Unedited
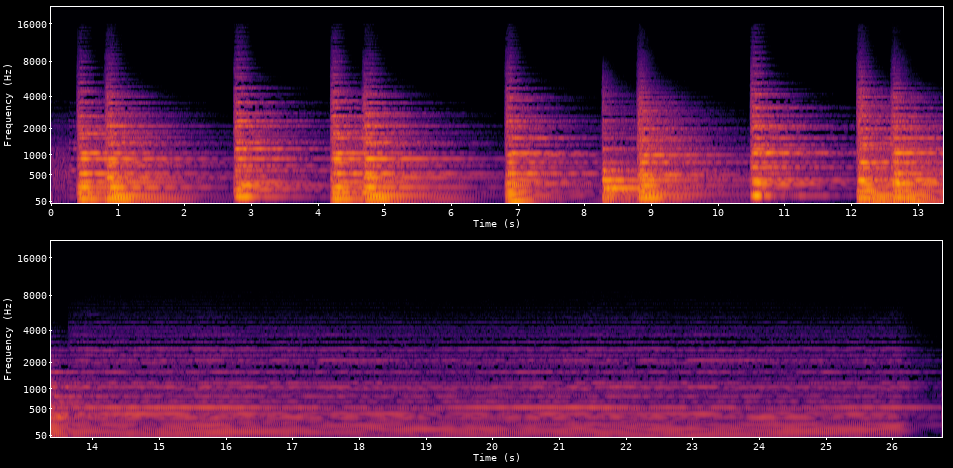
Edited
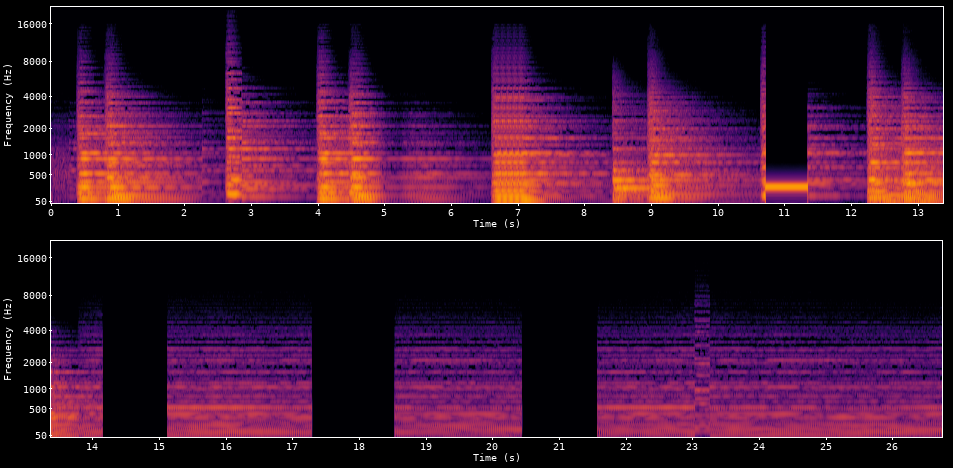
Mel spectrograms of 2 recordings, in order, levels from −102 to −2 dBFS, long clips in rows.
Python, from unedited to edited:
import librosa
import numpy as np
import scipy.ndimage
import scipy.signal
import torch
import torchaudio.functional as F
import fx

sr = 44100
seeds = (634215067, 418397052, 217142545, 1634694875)

y = fx.edit(x, sr, fx.speed_span(start_s=2.26, length_s=0.8, speed=1.34),
    fx.fade_down_up(start_s=4.86, length_s=0.94, db=-18.5, fade_s=0.37),
    fx.stutter(start_s=6.85, slice_s=0.09, count=5),
    fx.bleep(start_s=10.55, length_s=0.64, hz=269.0, db=-23.5),
    fx.silence(start_s=13.99, length_s=0.97),
    fx.insert_silence(at_s=17.13, length_s=1.24),
    fx.silence(start_s=19.04, length_s=1.13),
    fx.speed_span(start_s=21.63, length_s=0.42, speed=1.85), tone=tone)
